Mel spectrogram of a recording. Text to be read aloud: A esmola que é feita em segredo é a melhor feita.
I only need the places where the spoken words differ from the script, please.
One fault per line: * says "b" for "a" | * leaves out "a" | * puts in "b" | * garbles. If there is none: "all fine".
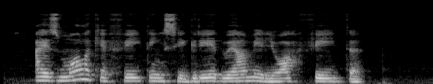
all fine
